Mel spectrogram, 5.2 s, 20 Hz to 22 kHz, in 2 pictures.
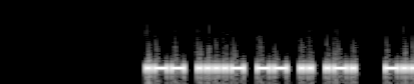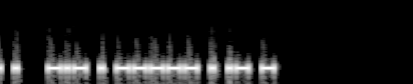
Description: Morse code, heard as a keyed tone, about 46 wpm, 700 Hz. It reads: W4MIR DE KE0EAT
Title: USA Callsign DE Callsign 45wpm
